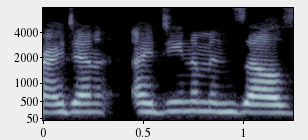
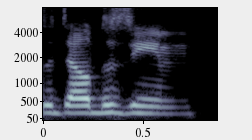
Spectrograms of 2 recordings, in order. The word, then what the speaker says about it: Idina Menzel: At the 2014 Oscars, he mispronounced singer Idina Menzel's name as Adele Dazeem, then sent a very large bouquet of flowers and a handwritten note as an apology.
